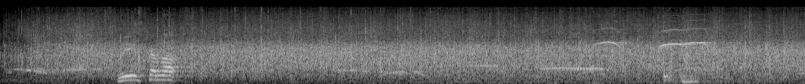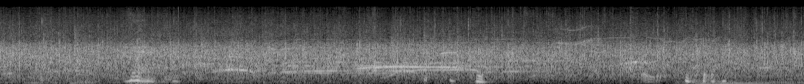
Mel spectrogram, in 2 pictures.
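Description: Audience members cheer and whistle.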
